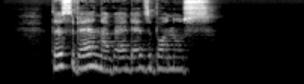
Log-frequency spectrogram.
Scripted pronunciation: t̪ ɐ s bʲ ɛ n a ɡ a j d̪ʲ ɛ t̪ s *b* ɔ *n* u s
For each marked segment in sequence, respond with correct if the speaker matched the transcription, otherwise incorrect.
correct, correct

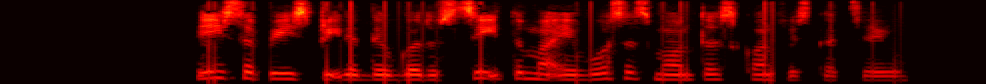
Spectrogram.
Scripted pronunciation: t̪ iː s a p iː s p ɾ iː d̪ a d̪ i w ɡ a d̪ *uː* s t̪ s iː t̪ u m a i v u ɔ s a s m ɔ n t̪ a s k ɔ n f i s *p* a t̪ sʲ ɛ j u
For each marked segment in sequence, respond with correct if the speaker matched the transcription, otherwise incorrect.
incorrect, incorrect

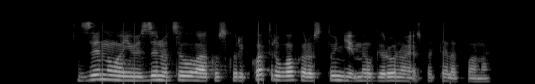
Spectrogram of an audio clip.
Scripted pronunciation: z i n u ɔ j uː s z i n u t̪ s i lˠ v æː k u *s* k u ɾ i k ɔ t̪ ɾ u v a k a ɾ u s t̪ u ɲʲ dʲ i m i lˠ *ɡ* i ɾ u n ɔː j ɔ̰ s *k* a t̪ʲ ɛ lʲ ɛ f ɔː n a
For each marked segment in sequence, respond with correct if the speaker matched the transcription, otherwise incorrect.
correct, correct, incorrect

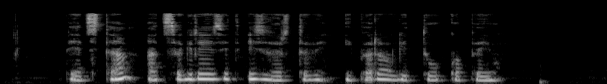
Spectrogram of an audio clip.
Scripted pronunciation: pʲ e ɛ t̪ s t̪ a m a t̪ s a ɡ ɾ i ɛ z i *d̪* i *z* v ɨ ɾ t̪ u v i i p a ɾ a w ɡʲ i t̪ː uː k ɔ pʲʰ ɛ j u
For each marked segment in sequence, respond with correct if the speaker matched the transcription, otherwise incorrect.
incorrect, correct

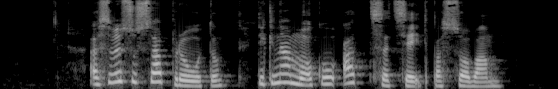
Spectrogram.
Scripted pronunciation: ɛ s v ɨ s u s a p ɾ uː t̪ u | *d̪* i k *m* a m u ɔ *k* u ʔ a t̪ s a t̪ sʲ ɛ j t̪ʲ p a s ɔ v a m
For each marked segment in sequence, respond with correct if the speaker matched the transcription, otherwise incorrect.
incorrect, incorrect, correct

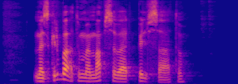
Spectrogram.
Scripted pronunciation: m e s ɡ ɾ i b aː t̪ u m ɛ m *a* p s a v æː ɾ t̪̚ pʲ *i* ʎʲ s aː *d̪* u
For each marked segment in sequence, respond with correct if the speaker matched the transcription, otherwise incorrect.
correct, correct, incorrect

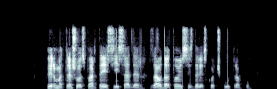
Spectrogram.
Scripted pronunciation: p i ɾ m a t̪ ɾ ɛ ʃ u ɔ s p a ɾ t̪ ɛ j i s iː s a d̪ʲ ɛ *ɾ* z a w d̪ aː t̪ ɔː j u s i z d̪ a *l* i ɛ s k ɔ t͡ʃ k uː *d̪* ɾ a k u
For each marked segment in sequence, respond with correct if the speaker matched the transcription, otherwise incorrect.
correct, incorrect, incorrect

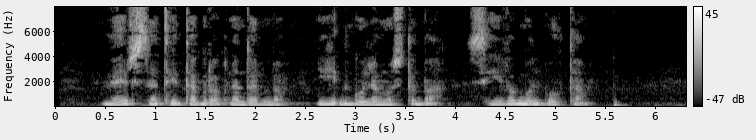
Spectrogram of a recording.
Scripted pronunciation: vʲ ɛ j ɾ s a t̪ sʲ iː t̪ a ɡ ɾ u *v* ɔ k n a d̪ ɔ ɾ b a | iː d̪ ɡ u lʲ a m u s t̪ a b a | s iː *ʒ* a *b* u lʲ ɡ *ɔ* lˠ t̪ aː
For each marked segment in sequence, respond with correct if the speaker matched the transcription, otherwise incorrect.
incorrect, incorrect, incorrect, incorrect

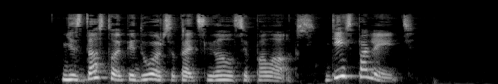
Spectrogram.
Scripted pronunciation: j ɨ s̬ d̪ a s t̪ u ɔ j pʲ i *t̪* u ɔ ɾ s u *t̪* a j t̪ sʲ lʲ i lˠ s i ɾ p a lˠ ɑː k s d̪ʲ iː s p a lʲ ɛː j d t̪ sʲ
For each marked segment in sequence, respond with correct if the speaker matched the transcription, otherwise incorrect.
incorrect, correct

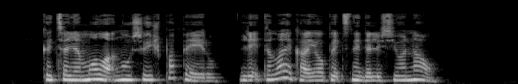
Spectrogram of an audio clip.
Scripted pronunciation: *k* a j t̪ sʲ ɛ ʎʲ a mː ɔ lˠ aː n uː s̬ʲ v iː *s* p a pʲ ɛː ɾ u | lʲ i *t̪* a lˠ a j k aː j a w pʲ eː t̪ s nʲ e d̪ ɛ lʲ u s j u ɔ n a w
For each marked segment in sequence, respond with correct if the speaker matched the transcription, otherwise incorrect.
correct, incorrect, correct

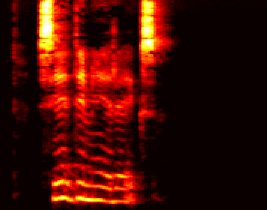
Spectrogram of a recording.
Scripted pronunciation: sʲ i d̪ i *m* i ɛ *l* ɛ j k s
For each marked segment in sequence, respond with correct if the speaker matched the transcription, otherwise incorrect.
correct, incorrect

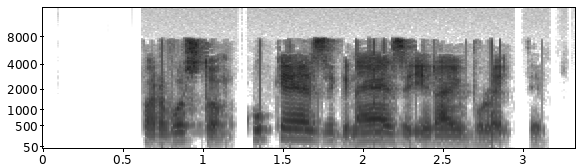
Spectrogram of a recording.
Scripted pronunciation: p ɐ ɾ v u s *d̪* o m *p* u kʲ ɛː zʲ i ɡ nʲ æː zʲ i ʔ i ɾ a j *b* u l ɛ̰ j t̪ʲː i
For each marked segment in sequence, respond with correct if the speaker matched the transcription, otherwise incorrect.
incorrect, incorrect, correct

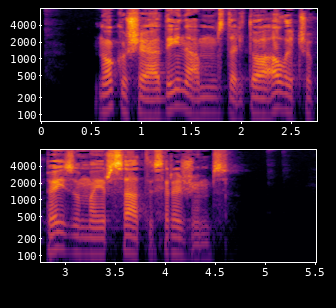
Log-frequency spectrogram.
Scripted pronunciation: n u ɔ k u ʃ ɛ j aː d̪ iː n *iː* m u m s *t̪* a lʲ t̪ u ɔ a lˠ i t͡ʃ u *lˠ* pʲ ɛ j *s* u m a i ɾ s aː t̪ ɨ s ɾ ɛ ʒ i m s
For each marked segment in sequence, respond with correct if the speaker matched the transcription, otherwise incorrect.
incorrect, incorrect, incorrect, incorrect

